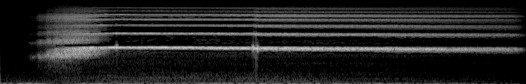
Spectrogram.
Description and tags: A snippet from one of my squeak toy sounds, paulstretched in Audacity. Sounds like one of those screams heard in horror movies.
